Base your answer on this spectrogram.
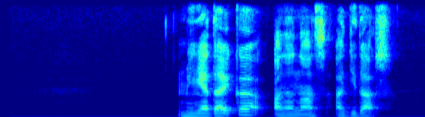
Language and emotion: Russian, neutral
